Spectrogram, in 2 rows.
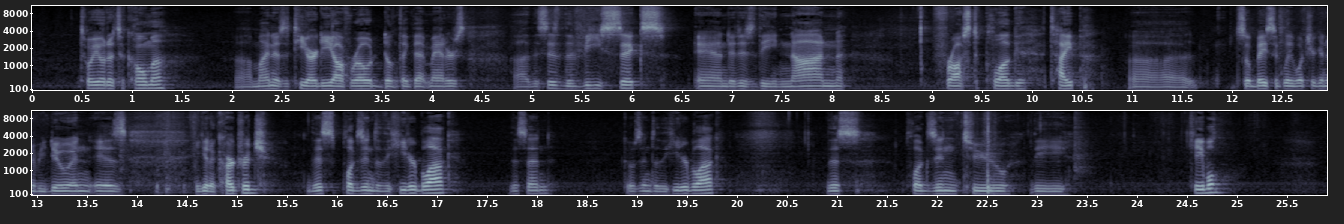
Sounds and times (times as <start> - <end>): Speech: 0.5 - 8.2, 8.9 - 14.0, 14.6 - 18.2, 18.9 - 19.9, 20.9 - 23.4, 24.5 - 25.0.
